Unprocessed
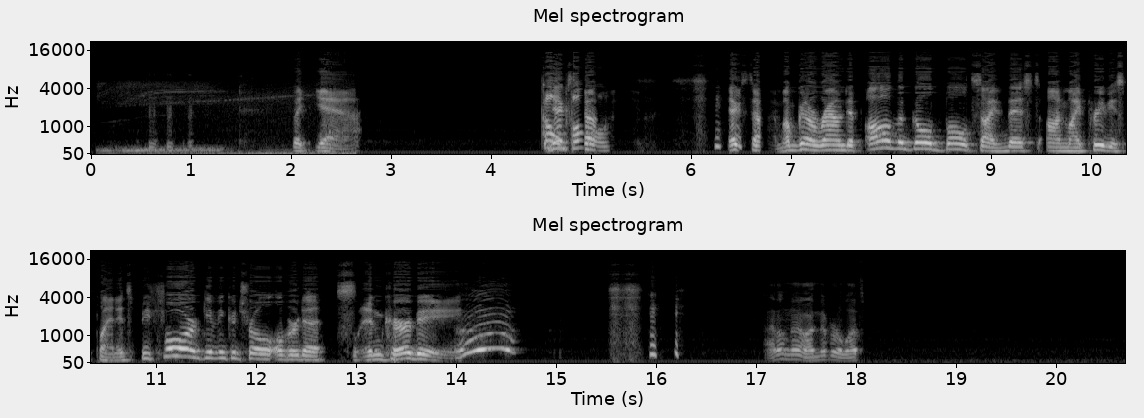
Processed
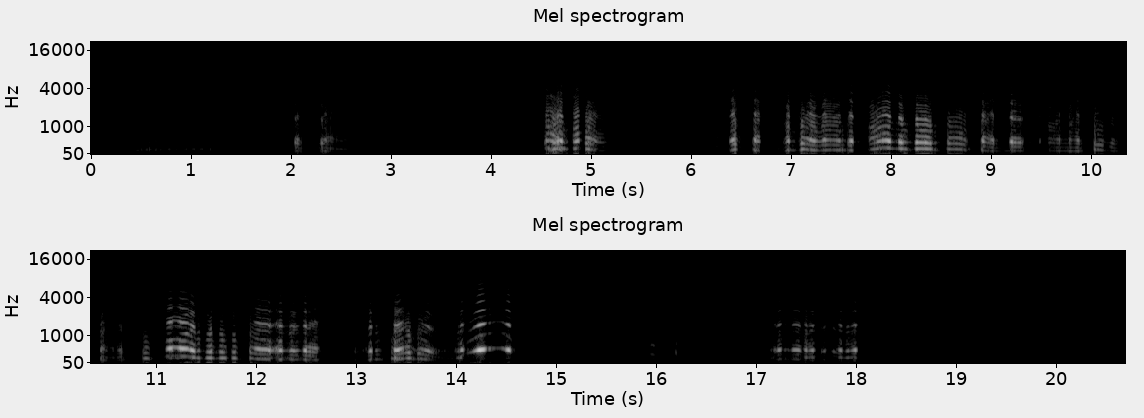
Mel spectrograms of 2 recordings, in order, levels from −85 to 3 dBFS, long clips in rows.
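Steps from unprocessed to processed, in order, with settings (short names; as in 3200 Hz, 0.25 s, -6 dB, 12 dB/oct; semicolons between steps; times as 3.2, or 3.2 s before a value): double band-pass 320 Hz, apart 1.2 oct; power-law curve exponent 2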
